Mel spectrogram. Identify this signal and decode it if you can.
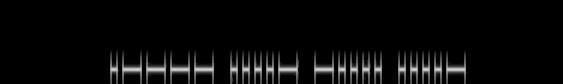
Morse code, heard as a keyed tone, about 20 wpm, 700 Hz. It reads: 1464
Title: Numbers - 4-Digit 20wpm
